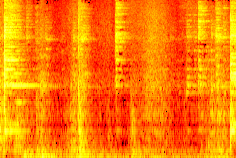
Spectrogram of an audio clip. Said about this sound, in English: In an aluminium prefab in the playground at St. Mary's School for Deaf Girls in Cabra, you can't move for the clatter of junk that spills out of bags and across the floor. It's a cacophony of tin and steel, old washpipes, washboards, bicycle wheels,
